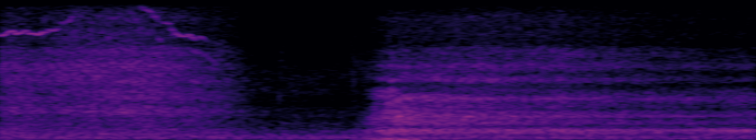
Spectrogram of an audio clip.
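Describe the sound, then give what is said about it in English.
A deep breath in is drawn during a guided partner exercise. It is a soft, breathy, airy inhale, faint and alone, swelling briefly before settling into a hushed hiss. “Take a deep breath in.”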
